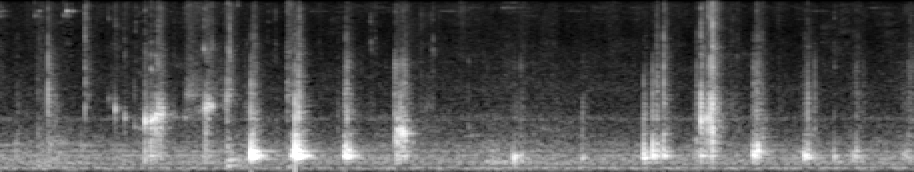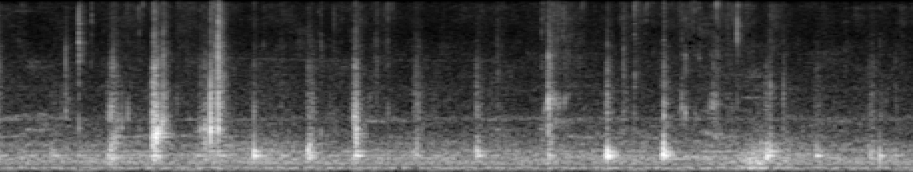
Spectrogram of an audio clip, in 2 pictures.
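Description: Close-miked chewing of wet, broken black slate pieces: a run of sharp, irregular crunches, loudest about three seconds in.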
